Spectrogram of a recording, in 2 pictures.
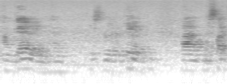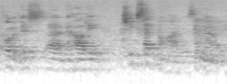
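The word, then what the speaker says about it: Mihály Csíkszentmihályi: The most compelling sort of description of it I've come across is this, I think it's Hungarian, Eastern European, psychologist, Mihaly Csikszentmihalyi is apparently how you pronounce his name.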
